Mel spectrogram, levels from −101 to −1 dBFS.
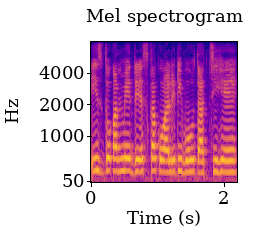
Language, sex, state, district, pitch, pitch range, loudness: Hindi, female, Bihar, Kishanganj, 250 Hz, 245-265 Hz, -17 LUFS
